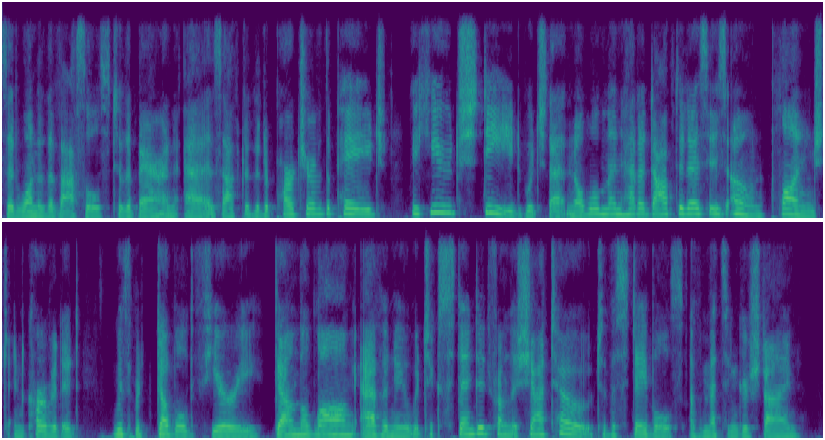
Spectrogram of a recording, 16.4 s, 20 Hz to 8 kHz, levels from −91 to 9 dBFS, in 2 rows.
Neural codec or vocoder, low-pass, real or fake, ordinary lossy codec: codec, 16 kHz, 4 kbps, FreqCodec, smaller model; 7.2 kHz; fake; Opus, 64 kbps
